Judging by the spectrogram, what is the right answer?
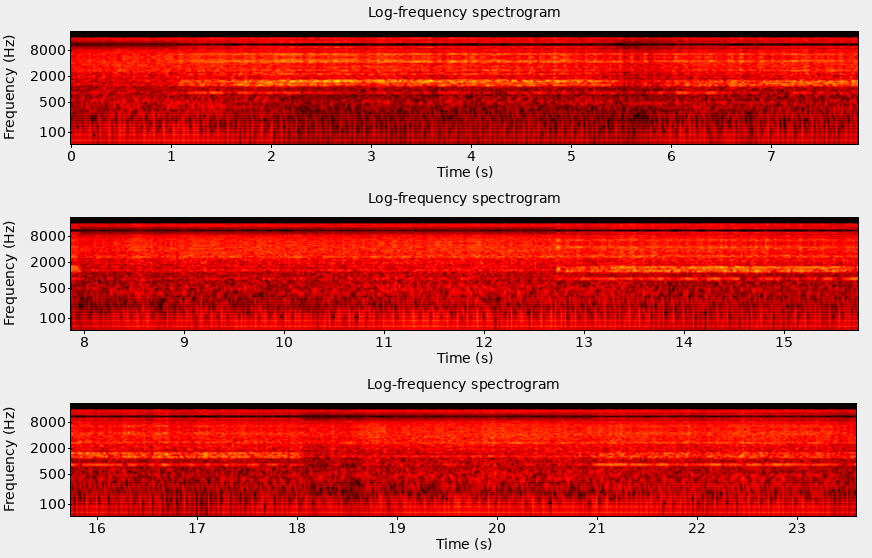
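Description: Bench grinder motor running steadily while the metal end of an antenna pigtail connector is ground against the wheel in three bouts of grinding, each several seconds long, with only the motor hum in between.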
